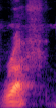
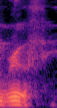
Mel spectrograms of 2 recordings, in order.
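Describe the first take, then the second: First: The vowel is short, like a dog's 'ruff'. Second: The vowel is a long 'oo' sound. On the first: "You're pronouncing it like you're a dog" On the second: "say roof"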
